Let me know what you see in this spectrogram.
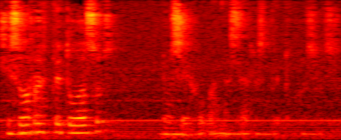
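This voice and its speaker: Music plays in the background as a woman with a fairly low pitch speaks fairly slowly amid audible room echo. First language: not Spanish (speaking Spanish). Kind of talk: sermon.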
